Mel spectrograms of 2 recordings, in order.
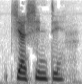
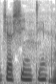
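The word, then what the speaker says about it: Giacinti: Jacinti. – Jacinti. – Yes, Valentina Jacinti.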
